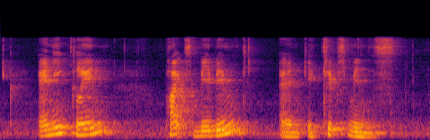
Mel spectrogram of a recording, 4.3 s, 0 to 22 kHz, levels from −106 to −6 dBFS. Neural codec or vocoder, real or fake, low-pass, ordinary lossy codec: none; real; 7.2 kHz; none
